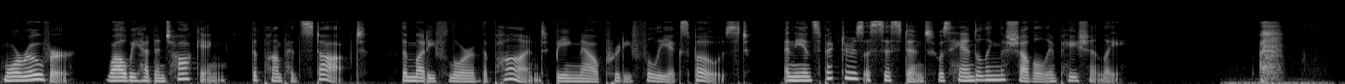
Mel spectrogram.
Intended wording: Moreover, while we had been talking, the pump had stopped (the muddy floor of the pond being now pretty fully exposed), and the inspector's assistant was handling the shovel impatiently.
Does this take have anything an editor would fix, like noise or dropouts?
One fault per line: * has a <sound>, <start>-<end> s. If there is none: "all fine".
* has a breath, 12.2-13.4 s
